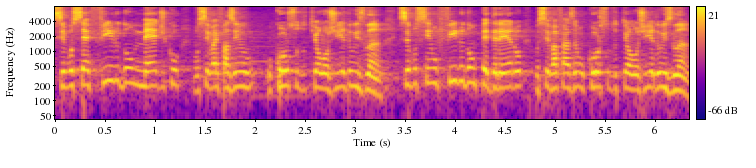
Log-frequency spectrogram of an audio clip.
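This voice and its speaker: Noticeable background noise sits behind a man speaking at a very fast pace. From Morocco. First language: Arabic (speaking Portuguese). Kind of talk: testimony.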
